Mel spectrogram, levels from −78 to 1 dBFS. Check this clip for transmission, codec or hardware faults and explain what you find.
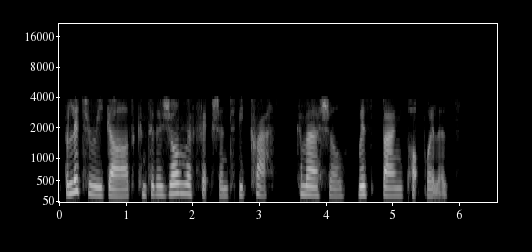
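Two jitter-related faults are audible in this speech, both carried over a narrowband call path whose cut-off at 4 kHz fits G.711 mu-law at 64 kbps.

Repeated stalls (stutter), 1.34 to 2.06 s, between "literary guard" and "to be": packets arrived late, draining the jitter buffer four times. The receiver held the last sound through each gap, about 56 ms in total, the longest 28 ms, so nothing is lost but the phrase stutters.

Jitter buffer slow-down, 3.24 to 3.85 s, just after "to be": with the buffer running low, the receiver repeated single pitch periods to rebuild its reserve, adding 52 ms. The passage plays at 92% speed with unchanged pitch, sounding slightly drawn out.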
